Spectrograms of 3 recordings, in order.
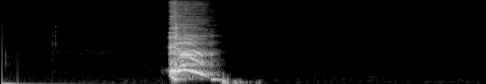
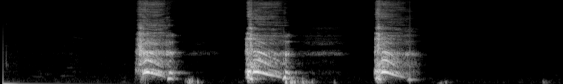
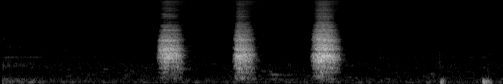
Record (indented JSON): {
  "cough_length": "4.9 s",
  "cough_amplitude": 32768,
  "cough_signal_mean_std_ratio": 0.28,
  "three_cough_length": "5.6 s",
  "three_cough_amplitude": 32768,
  "three_cough_signal_mean_std_ratio": 0.37,
  "exhalation_length": "5.0 s",
  "exhalation_amplitude": 28054,
  "exhalation_signal_mean_std_ratio": 0.31,
  "survey_phase": "beta (2021-08-13 to 2022-03-07)",
  "age": "18-44",
  "gender": "Female",
  "wearing_mask": "No",
  "symptom_none": true,
  "smoker_status": "Never smoked",
  "respiratory_condition_asthma": false,
  "respiratory_condition_other": false,
  "recruitment_source": "REACT",
  "submission_delay": "2 days",
  "covid_test_result": "Negative",
  "covid_test_method": "RT-qPCR",
  "influenza_a_test_result": "Negative",
  "influenza_b_test_result": "Negative"
}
